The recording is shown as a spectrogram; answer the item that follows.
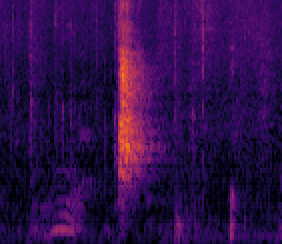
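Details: Samoyed puppies just over five weeks old crowd a person in a pen: a short rising-falling whine, then one sharp bright bark and two soft low yips, with a man's voice greeting them close by.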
